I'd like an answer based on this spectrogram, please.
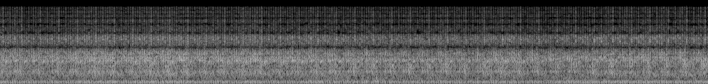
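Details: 1995 Ford F350 7.3 Powerstroke diesel right after power steering pump replacement and belt reinstallation: steady, even idle clatter about two to three beats a second, no whine or groan from the pump; runs healthy.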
